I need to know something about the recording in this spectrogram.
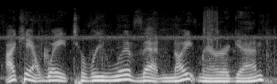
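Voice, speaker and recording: A woman's voice: low voice, normal speed, dark tone, a little hiss or hum, lightly acted. A woman playing a spirited wife and mother who is a survivor in an audio drama. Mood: wry, annoyed.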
